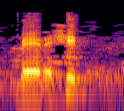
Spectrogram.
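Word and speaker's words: בראשית: Bereshit. Beresit.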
